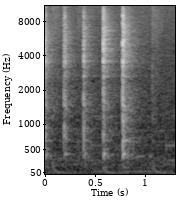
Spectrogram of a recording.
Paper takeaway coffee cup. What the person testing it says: it's got weight distributed the entire way across the circle so of course it is a more dense sound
